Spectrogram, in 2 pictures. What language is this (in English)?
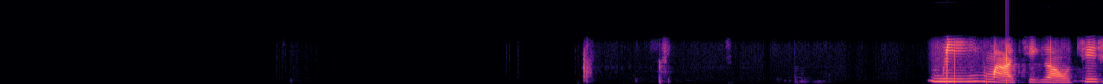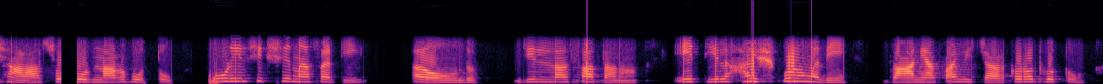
Marathi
